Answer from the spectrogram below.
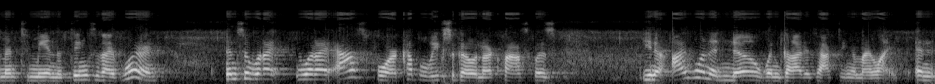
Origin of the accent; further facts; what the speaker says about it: West Hollywood, California, United States; growing up in West Hollywood was a privilege for many reasons.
